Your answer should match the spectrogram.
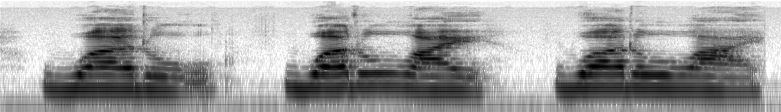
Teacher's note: The L links with the I.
